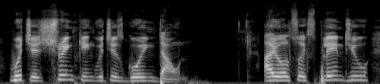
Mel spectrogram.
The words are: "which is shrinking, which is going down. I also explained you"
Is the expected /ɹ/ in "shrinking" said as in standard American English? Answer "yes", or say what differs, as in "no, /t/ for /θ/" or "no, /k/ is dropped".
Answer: yes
